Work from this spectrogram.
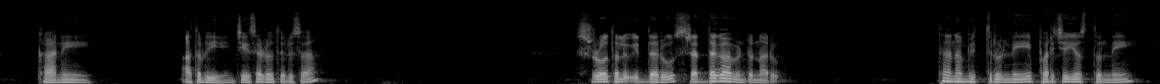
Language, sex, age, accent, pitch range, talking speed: Telugu, male, 20-39, native, 110-140 Hz, 55 wpm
